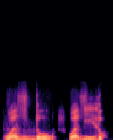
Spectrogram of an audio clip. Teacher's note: Wazdujir dal tetap di gusi.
